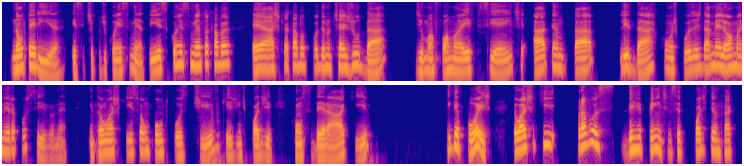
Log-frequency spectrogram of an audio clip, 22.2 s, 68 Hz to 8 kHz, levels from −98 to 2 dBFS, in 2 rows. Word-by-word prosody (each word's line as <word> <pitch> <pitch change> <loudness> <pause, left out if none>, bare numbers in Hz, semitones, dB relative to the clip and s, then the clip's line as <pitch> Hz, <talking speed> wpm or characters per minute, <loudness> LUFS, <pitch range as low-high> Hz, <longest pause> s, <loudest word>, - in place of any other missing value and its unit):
não 145 +2 +5
teria 115 - +2
esse 105 0 -7
tipo 125 -1 -14
de 125 - -12
conhecimento. 125 -3 -3
E 125 +3 +2
esse 140 0 -1
conhecimento 185 -1 0
acaba, 190 +1 +2 0.3
eh, 135 +3 +5
acho 150 0 +2
que - - -10
acaba 170 0 -1
podendo 160 -1 -4
te 155 - -3
ajudar, 155 -8 +2 0.4
de 125 0 -1
uma 130 0 -2
forma 130 -1 0
eficiente, 130 0 -3
a 140 +3 +5
tentar 145 -4 +1 0.4
lidar 145 -1 +1
com 145 -2 -3
as 130 - -2
coisas 135 +4 -2
da 145 -1 +2
melhor 160 -3 +3
maneira 155 -1 0
possível, 115 - -9
né. 100 +1 -13 0.3
Então 130 +3 0
eu 140 - +1
acho 140 0 -2
que 140 - -8
isso 140 +2 -3
é 150 - -3
ponto 135 -1 -4
positivo 115 - -5
que 120 - -10
a 110 - -2
gente 115 -2 -11
pode 105 +2 0 0.3
considerar 105 -3 +1
aqui. 120 -4 -4 1.2
E - - -1
depois, 165 - +5 0.3
eu 150 - +8
acho 185 +5 +5
que 220 0 -1 0.3
pra 190 +2 +9
voc 225 -1 +4 0.3
de 160 - +1
repente 165 -4 -1
você 140 +1 -4 0.2
pode 145 0 +1
tentar 140 -2 -2
140 Hz, 155 wpm, -24 LUFS, 125-160 Hz, 1.2 s, pra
